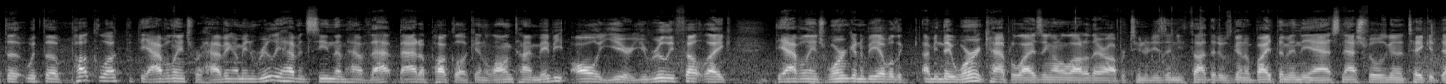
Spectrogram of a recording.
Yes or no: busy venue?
yes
